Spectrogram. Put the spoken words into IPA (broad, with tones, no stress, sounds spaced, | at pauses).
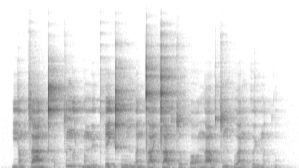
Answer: j ɐ˨˧ m t͡s aː˨ n kʰ ɐ˨ k̚ s ʊ˥ ŋ l ɪ˧ k̚ j ɐ˧ m yː˨˧ pʰ e˥ j kʰ uː˨˥ ŋ w ɐ˨ n t̪ aː˨˩ j t̪ aː˨ w t͡s o˨˩ w p ɔː˨˩ n̪ aː˨˩ w t͡s ʊ˥ ŋ kʷ aː˨ ŋ k ɵ˨˩ ɥ m ɐ˨˥ t̚ kʷ ɪ˧ k̚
